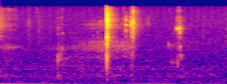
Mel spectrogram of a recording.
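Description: Knife cutting open a Toxic Waste candy barrel, a few faint, sharp snipping and scraping clicks spaced apart in quiet surroundings, with one crisp snap standing out.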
